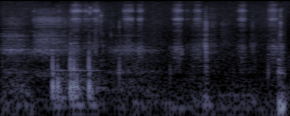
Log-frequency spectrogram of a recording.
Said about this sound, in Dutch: Nou, maar dat heb je wel goed gedaan hoor, zo een oortje tekenen zo. Een oortje, ja, precies.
